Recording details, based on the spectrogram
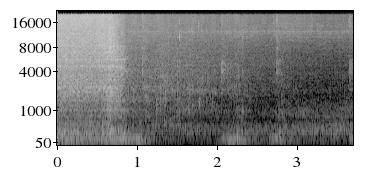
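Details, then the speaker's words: Water system of a 1946 Bantam T3-C micro camping trailer: a sharp hiss right after the pump stops, then faint bursts as pressure bleeds off from an unfound leak; pressure leak hiss. "Yeah, it's releasing pressure somewhere. You can hear it hissing somewhere."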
